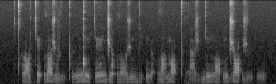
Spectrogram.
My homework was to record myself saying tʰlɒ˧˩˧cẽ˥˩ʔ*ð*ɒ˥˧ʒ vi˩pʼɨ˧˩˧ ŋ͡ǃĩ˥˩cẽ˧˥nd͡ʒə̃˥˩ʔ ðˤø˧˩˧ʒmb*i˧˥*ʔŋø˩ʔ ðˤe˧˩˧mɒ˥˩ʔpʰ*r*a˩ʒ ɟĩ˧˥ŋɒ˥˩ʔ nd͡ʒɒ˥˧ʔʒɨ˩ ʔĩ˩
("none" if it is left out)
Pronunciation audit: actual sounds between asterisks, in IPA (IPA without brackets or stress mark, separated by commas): ð, i˧˥, r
